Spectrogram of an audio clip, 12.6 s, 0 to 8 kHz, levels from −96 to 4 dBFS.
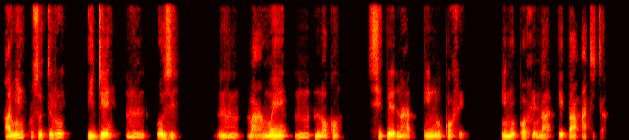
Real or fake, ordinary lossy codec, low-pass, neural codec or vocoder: fake; none; none; codec, 16 kHz, 1 kbps, FreqCodec, larger model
